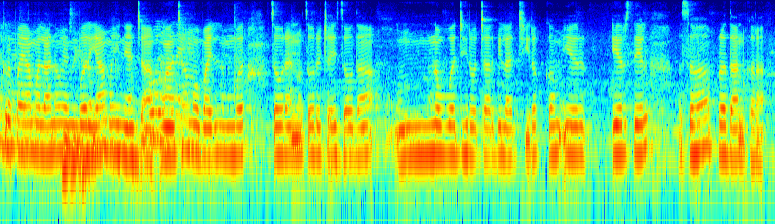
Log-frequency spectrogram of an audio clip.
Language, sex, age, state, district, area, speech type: Marathi, female, 18-30, Maharashtra, Beed, rural, read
